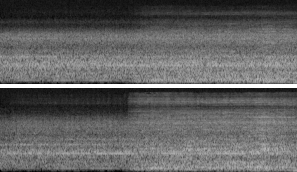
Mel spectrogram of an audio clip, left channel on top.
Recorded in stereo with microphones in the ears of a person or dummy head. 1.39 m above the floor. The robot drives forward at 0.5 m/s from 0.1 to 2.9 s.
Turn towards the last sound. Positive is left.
turn(degrees=-45)  # may be behind; listen again after turning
